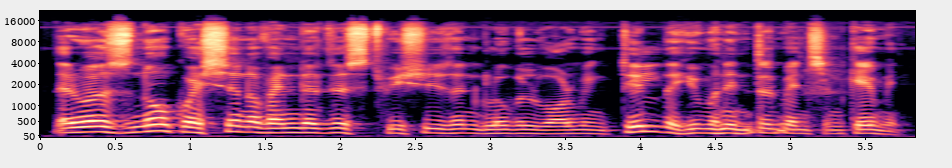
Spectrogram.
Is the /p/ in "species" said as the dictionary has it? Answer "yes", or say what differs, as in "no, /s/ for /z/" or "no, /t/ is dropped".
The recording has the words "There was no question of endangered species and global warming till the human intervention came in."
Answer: no, /f/ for /p/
